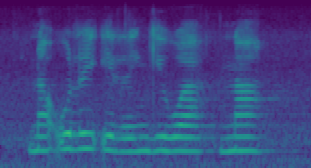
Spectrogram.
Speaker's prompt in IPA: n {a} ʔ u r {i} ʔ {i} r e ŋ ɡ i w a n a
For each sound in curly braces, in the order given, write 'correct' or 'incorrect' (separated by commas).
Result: correct, correct, correct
